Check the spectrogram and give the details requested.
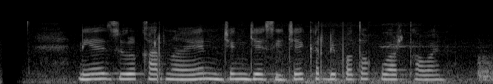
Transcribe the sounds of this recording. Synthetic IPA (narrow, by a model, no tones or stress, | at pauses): niɛzulkarnaɛnd͡ʒɨŋd͡ʒɛsid͡ʒɛkɨrdipɔt̪ɔkuwart̪awan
